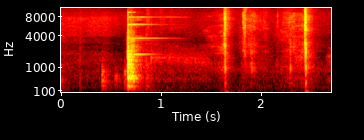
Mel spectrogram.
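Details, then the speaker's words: Garden hedge shears after sharpening and reassembly, pivot nylon-insert nut backed off 1/8 turn, held up to the microphone: three crisp, clean metallic snips like barber's scissors, no scrape or catch; correct blade tension. "hopefully you can hear these if I hold them up to the microphone. That's the sound that you're looking for to adjust the tension."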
